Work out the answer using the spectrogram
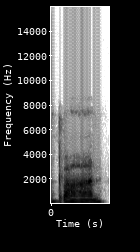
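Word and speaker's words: bàn: off-white really is a ban. And you want to stretch that sound nice and long, ban, because it's got the accent on top.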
